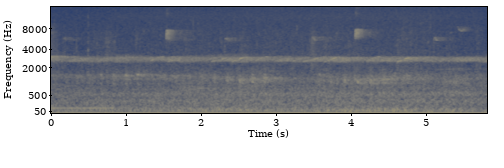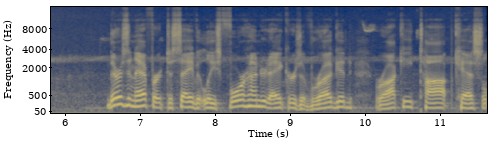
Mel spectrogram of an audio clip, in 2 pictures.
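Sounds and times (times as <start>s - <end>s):
chorus of spring peepers and leopard frogs at night: 0.0s - 11.6s
speech: 6.6s - 11.6s.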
